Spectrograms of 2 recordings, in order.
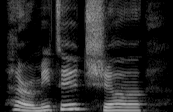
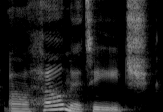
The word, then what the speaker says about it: Hermitage: И плюс еще связующий такой еле уловимый между ними. Hermitage, шва долгий. Как вот ее, допустим, если оставить местоимение her, her, her look, her book, her name, также и Эрмитаж her, только долгий. Hermitage, Hermitage.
